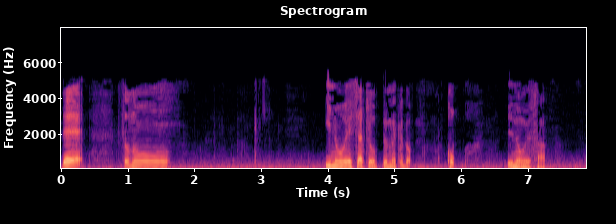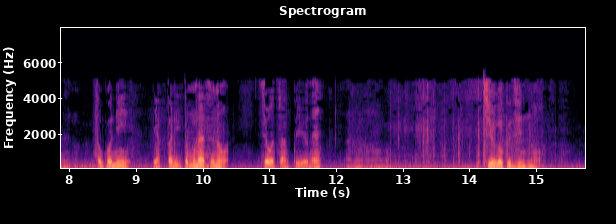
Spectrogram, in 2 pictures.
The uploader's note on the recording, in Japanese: 車の中からコニャニャチワ！だがしかし、車は走っていないようです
